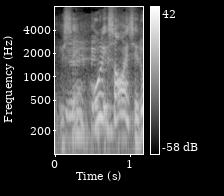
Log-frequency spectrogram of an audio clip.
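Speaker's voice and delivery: ordinary talk, nothing marked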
